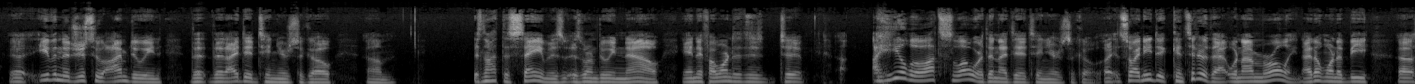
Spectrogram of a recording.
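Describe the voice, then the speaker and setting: Podcast host with a dry sound. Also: male voice, medium pitch, dry recording. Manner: thoughtful, halting, many restarts. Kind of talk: casual interview chat.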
